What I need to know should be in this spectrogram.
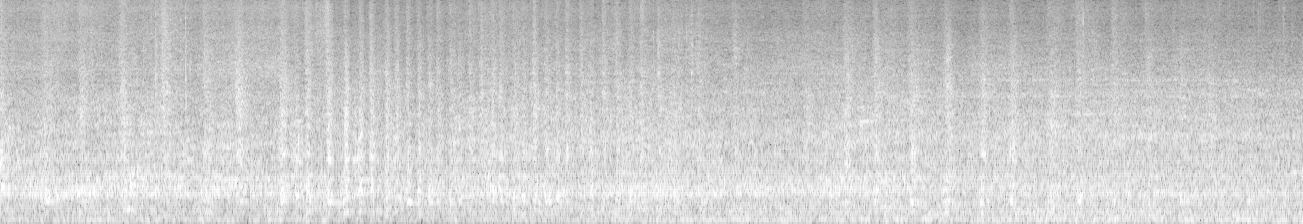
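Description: A steam locomotive chuffs hard as it pulls away.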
